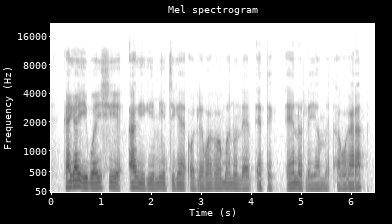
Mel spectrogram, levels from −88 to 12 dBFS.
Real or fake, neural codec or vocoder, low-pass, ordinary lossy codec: real; none; 14.4 kHz; Opus, 32 kbps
